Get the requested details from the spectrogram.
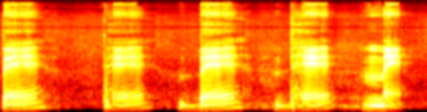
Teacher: इन वर्णों को ओष्ठ कहा जाता है। इनके उच्चारण में जिह्वा के सहयोग से दोनों ओष्ठ परस्पर मिल जाते हैं।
